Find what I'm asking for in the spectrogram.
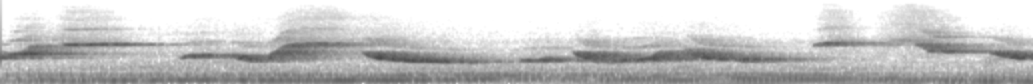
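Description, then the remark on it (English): Silbo whistled language: a loud, piercing whistle sliding up and down in speech-like phrases with quick glides and brief breaks, running for several seconds over a steady low rumble. “But today there's little practical use for the silbo, what with cell phone and internet coverage just about everywhere.”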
